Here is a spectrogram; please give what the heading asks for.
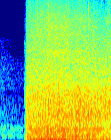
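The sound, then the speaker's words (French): A truck overtaking on a big boulevard: after a brief quiet moment, a loud, broad rumbling roar starts abruptly and holds steady and full to the end. “Je me trouve actuellement sur un grand boulevard. Je viens de me faire doubler par un camion.”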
